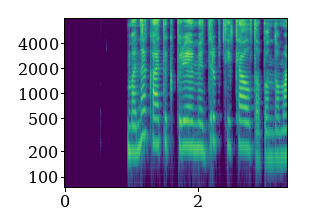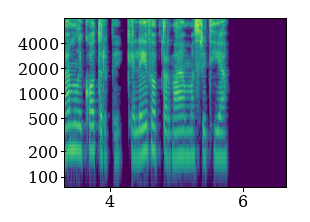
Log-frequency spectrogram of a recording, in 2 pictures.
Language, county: Lithuanian, Vilnius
